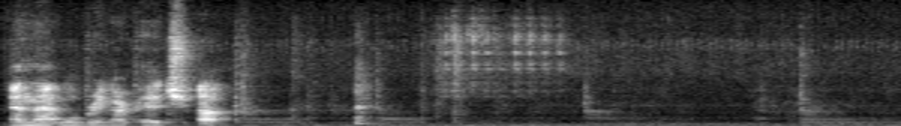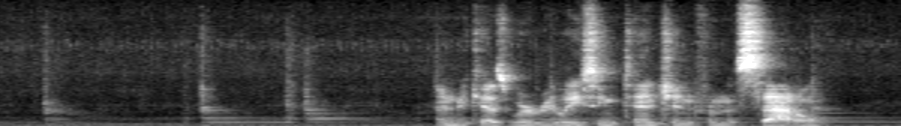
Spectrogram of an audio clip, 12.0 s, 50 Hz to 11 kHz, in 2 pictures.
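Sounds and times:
electric guitar string plucked: 0:00.6 - 0:12.0.

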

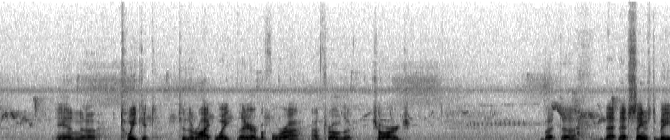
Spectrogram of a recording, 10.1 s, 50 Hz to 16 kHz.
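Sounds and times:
faint rapid insect trill: 0:00.0 - 0:10.0
insects high-pitched drone: 0:00.0 - 0:10.0.

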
